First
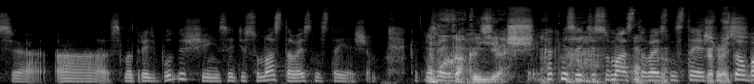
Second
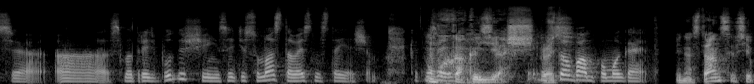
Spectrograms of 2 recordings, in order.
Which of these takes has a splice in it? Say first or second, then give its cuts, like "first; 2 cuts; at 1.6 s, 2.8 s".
second; 2 cuts; at 5.4 s, 6.5 s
